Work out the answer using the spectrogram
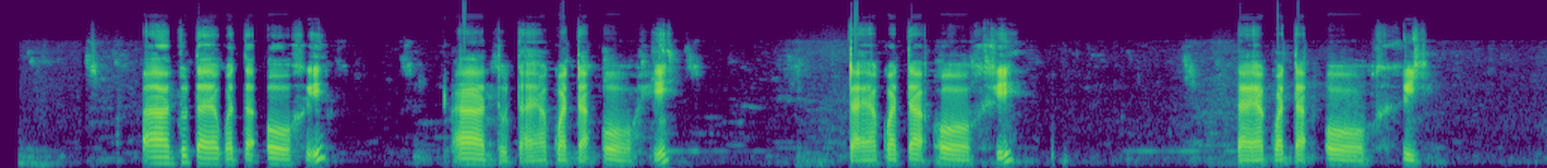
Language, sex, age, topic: Oshiwambo, male, 25-35, agriculture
